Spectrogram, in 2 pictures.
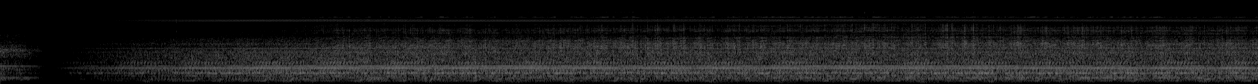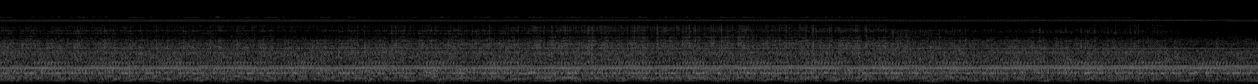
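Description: A milling machine hums steadily nearby.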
